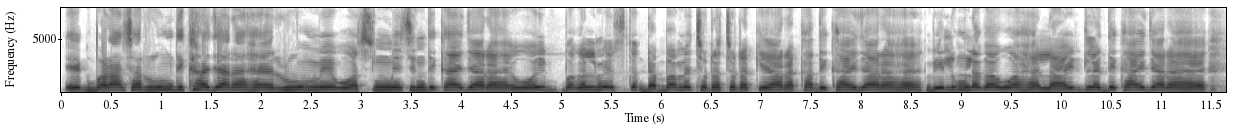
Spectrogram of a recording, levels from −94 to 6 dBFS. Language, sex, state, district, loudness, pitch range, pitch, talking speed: Hindi, female, Uttar Pradesh, Hamirpur, -16 LUFS, 240-255 Hz, 250 Hz, 200 wpm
